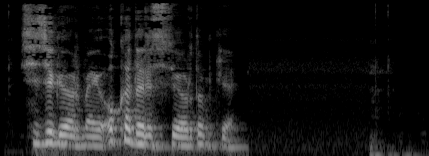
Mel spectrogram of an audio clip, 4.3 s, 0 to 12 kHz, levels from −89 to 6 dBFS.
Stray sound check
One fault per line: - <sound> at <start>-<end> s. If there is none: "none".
none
